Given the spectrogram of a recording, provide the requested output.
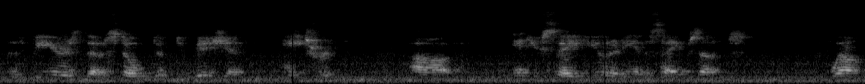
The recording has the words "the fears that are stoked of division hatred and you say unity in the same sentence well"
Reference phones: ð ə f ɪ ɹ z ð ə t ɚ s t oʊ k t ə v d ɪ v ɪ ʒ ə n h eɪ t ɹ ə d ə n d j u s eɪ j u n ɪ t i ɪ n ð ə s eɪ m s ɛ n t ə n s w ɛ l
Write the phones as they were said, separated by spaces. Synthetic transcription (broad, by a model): ð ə f ɪ ɹ z ð ə t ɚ s t oʊ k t ə v d ɪ v ɪ ʒ ə n h eɪ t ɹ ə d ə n j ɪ s eɪ j u n ɪ t i ɪ n ð ə s eɪ m s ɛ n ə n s w ɛ l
